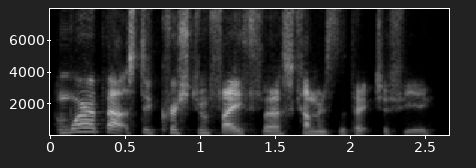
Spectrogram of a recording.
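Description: A man's voice: on the high side, expressive, fast talker, sharp tone, no room sound. A man hosting a radio interview show, with a polished, upbeat presenter delivery in a studio. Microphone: studio mic.

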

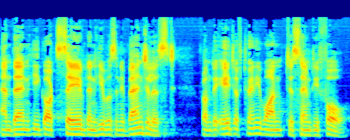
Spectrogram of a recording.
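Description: A man's voice: fairly low pitch, fairly even intonation, moderate pace. A middle-aged man, a doctor telling his own story as a guest speaker on a conference stage. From Kuwait and South India. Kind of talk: public talk, personal storytelling.

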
